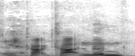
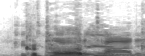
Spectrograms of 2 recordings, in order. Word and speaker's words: Katahdin: Cottonden? Katahdin.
